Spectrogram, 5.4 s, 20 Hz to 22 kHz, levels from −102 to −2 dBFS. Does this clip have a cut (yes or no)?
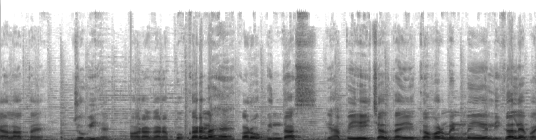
yes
